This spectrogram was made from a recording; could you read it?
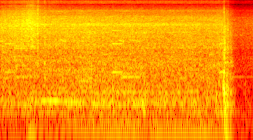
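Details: Ford Escape power window after repair: a smooth, steady motor hum for about three seconds, ending in a firm stop thud at the end of travel; the window now works normally.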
